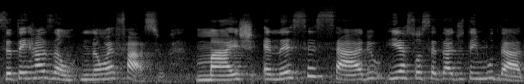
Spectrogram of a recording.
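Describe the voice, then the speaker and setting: A woman speaks at a high pitch and a fairly slow pace. Room echo is audible. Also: ordinary pitch variation. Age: 60s. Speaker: educator and mother of six. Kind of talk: TV interview.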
